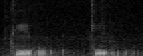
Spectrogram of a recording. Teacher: sifatnya yang tidak dimiliki huruf lain adalah sifat takrir atau sifat bergetarnya ulang berulang-ulang digetarkan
